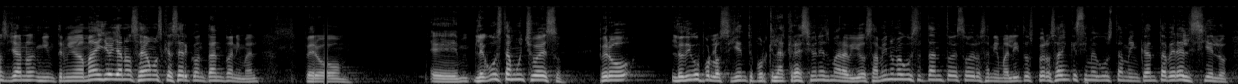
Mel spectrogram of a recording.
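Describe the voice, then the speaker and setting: A young man with a Mexican Spanish accent delivers a sermon in a church, his voice sitting noticeably high for a man. He speaks conversationally, mixes in humor, and keeps turning to the congregation with rhetorical questions. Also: a little mellow. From northern Mexico. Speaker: preacher. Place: church sanctuary.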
